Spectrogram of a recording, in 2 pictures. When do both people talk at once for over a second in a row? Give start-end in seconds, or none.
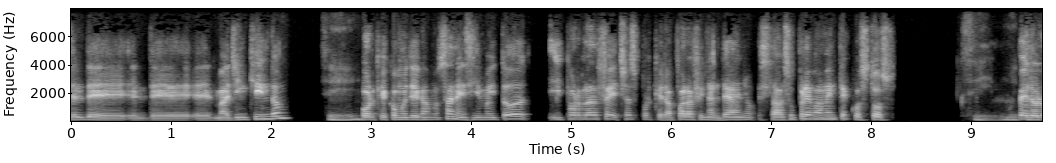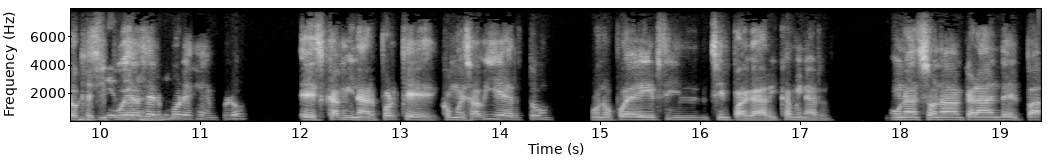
9.5-10.8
